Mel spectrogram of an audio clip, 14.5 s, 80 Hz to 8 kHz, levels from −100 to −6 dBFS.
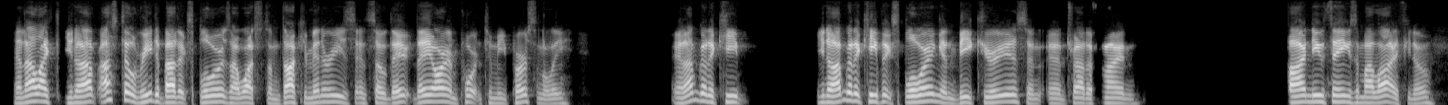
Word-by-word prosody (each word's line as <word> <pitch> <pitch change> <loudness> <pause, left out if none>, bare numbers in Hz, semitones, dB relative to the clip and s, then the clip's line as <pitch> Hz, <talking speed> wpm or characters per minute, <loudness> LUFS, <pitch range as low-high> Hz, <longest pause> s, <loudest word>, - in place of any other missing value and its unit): And 145 +3 -3
I 180 - +5
like 190 -3 +1
you 150 - -3
know, 160 - 0
I 175 +3 +4
I - - 0
still 225 -5 -1
read 185 +6 0
about 160 -4 +4
explorers. 165 +3 -3
I 145 - 0
watched 150 0 -2
some 135 -4 -11
documentaries, 160 0 -1
and 145 -3 -9
so 145 +2 -4
they're 160 +6 +1
they 175 +4 +5
are 185 0 +3
important 170 +3 -7
to 145 - -12
me 140 -1 -9
personally. 135 -5 -7 1.0
And 145 +1 -1
I'm 210 +3 -1
gonna 195 -4 +2
keep 175 0 -4 0.7
you 165 - -4
know, 170 - +5
I'm 175 +5 +5
gonna 210 -3 +4
keep 185 -1 +2
exploring 185 +2 +1
and 140 -5 -3
be 155 -1 +2
curious 175 +3 -2
and 130 -2 -8
and 135 -3 -5
try 150 +3 -1
to 135 -2 -4
find 145 -4 0 1.5
find 175 +2 +5
new 180 0 +4
things 180 -2 +3
in 160 - -8
my 155 - +1
life, 160 +3 0
you 135 - -14
know? 140 +3 -8
160 Hz, 205 wpm, -23 LUFS, 145-180 Hz, 1.5 s, I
